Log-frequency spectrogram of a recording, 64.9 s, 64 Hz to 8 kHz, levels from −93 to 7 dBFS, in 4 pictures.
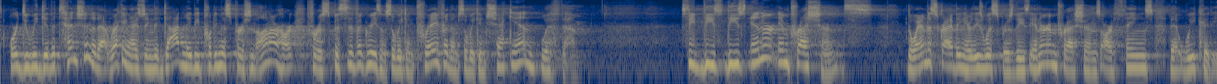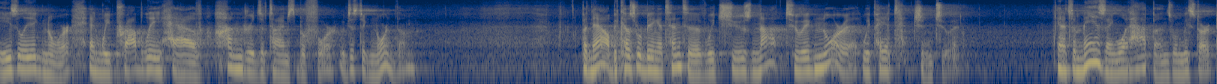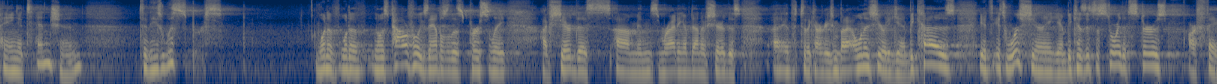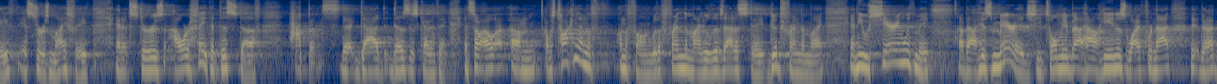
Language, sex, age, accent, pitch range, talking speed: English, male, 40-59, American, 140-180 Hz, 200 wpm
